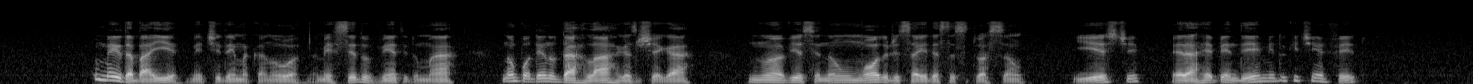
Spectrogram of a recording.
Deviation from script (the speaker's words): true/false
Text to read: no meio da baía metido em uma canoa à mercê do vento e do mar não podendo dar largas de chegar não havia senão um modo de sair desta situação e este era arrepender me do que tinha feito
false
